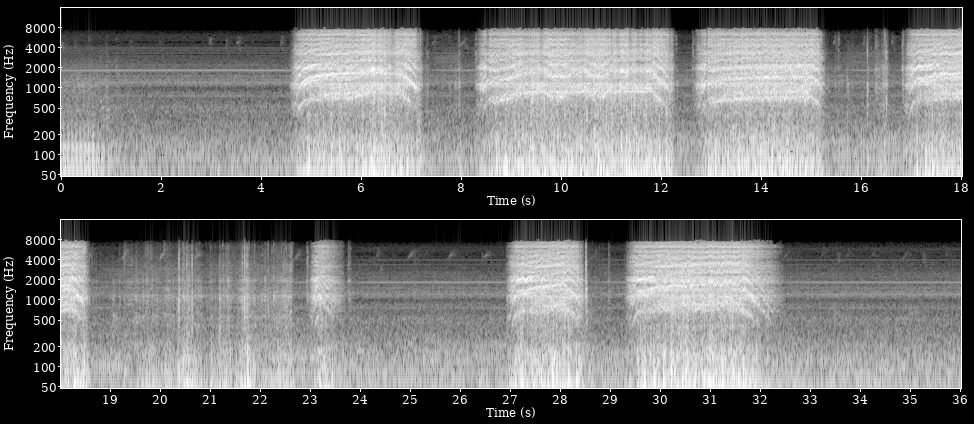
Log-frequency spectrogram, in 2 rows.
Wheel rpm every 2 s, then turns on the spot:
0, 0, 100, 120, 130, 210, 110, 130, 80, 50, 20, 10, 0, 60, 70, 170, 10, 0.
6-8 14-16 18-22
